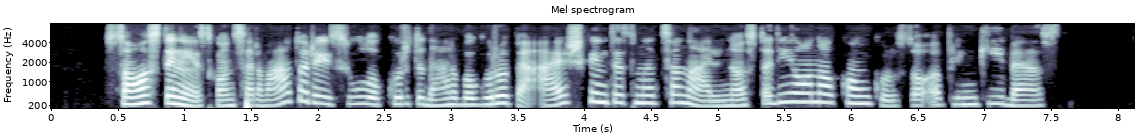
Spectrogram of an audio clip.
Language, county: Lithuanian, Kaunas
